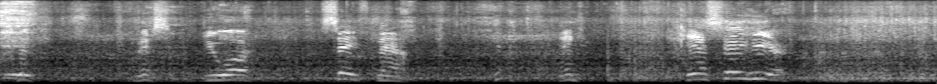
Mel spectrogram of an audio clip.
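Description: A man speaks calmly and reassuringly.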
